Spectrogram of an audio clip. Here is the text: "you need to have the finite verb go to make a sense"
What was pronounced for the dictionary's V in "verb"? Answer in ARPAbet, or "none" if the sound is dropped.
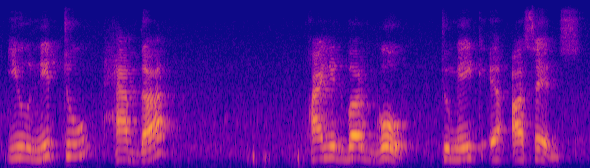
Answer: B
